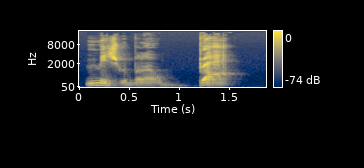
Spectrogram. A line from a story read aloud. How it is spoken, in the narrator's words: said Ron bitterly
